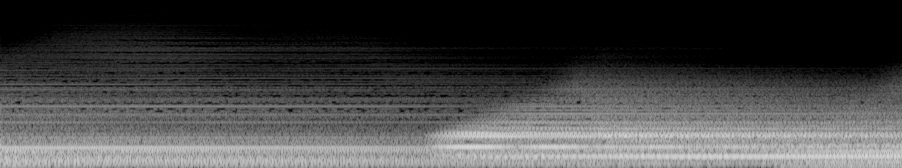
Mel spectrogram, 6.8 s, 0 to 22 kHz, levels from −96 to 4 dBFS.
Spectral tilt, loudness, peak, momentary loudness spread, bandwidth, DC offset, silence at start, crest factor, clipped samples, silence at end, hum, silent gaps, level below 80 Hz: -11 dB/octave; -18 LUFS; -4 dBFS; 8 LU; 4 kHz; under 0.1%; 0 s; 14 dB; under 0.1%; 0 s; none; none; -32 dBFS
